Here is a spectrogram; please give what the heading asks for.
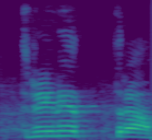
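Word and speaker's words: ত্রিনেত্রাং: মুন্ডামালিনী মুন্ড মালিনী এইভাবে ত্রিনেত্রাম ত্রিনেত্রাম অনুস্বার থাকায় ম উচ্চারণ ত্রিনেত্রাম রক্তবসানাম রক্তবসানাম অনুস্বার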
